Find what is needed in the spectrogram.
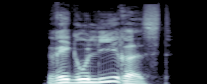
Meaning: second-person singular subjunctive I of regulieren
- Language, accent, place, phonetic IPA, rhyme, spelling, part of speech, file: German, Germany, Berlin, [ʁeɡuˈliːʁəst], -iːʁəst, regulierest, verb, De-regulierest.ogg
